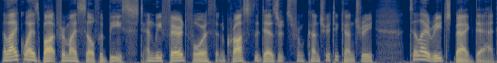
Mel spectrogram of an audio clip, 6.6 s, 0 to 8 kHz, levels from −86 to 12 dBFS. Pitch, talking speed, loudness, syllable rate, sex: 115 Hz, 210 wpm, -21 LUFS, 5.6 syllables/s, male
